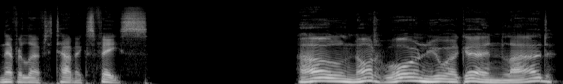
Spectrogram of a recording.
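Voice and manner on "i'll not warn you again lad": slow, louder sneering lord. A narrator's reading. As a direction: sneer the warning slowly. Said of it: "the nobleman sneered".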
